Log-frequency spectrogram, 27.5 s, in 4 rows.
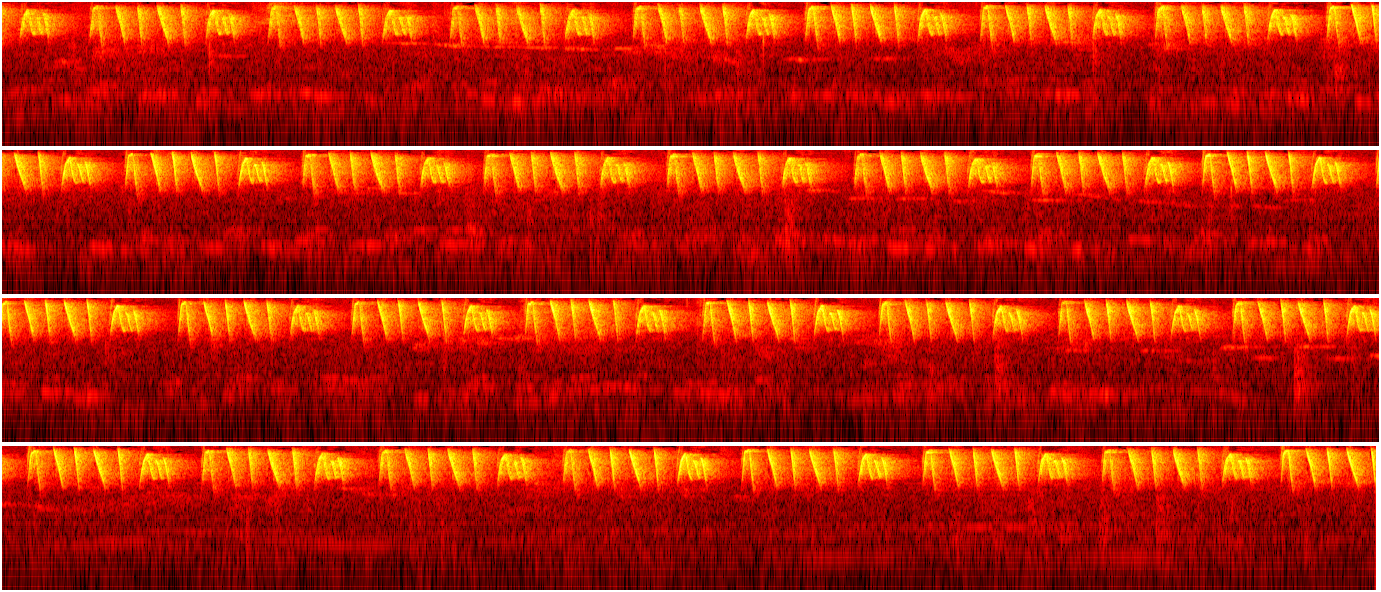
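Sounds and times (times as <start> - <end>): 
bar-winged prinia singing: 0.0 - 27.5.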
